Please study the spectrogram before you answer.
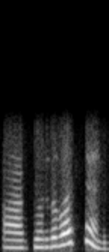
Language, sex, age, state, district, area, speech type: Bengali, female, 30-45, West Bengal, Kolkata, urban, conversation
